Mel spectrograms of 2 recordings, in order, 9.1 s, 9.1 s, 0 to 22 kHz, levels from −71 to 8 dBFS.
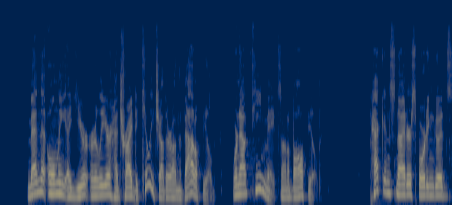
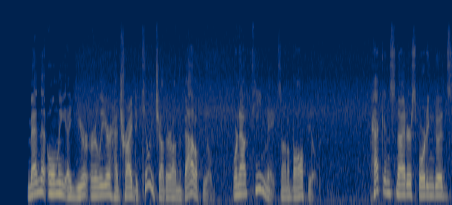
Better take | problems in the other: first | hiss; noticeable; from 1.5 s on; 20 dB below the speech

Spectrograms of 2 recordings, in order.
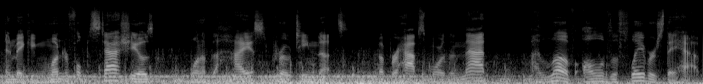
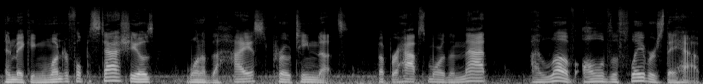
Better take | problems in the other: second | low rumble; loud; throughout; 4 dB below the speech; faint in the second

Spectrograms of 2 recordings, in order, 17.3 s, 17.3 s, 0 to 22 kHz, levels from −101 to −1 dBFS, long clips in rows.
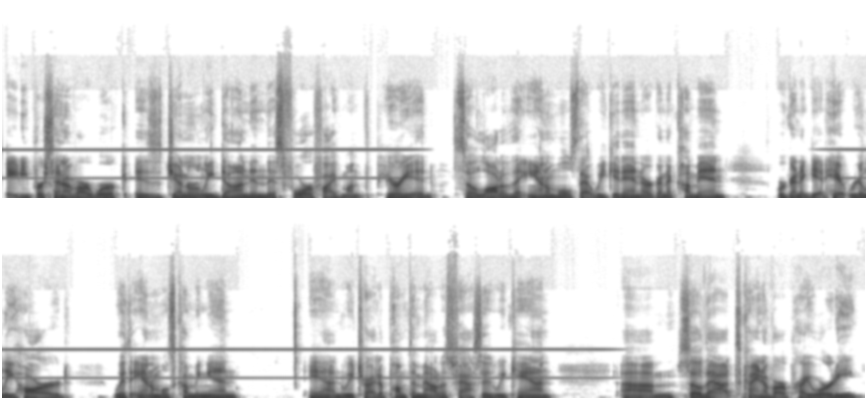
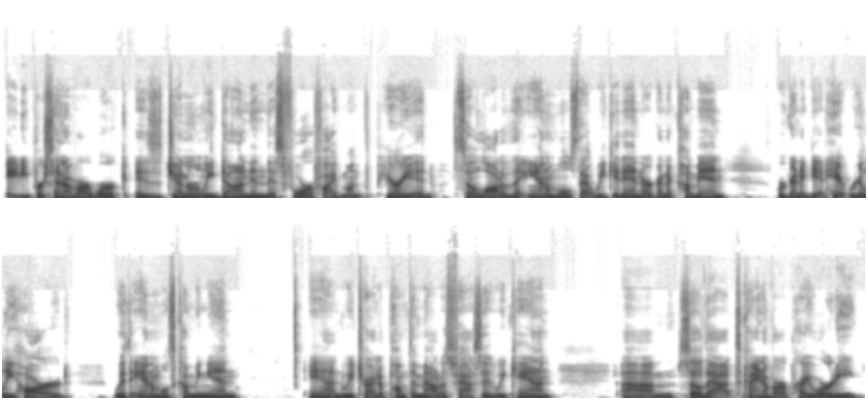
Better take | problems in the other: second | high-pitched whine; noticeable; until 4 s and from 8 to 15 s; 5.5 kHz, 10 dB below the speech

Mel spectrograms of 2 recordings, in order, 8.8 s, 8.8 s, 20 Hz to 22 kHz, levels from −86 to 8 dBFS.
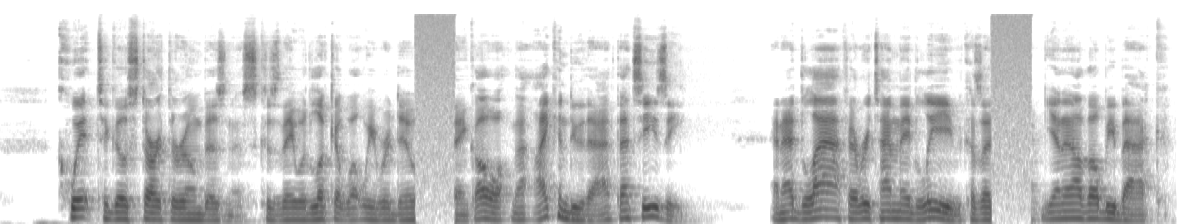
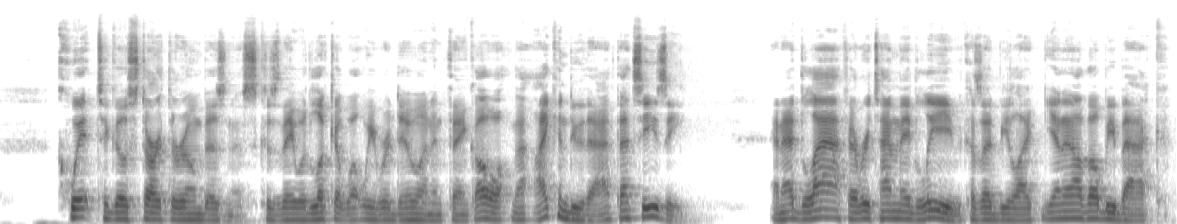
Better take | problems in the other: second | audio cutting out; filled with static; at 3 s and at 7.5 s

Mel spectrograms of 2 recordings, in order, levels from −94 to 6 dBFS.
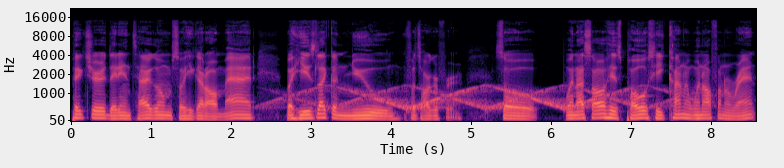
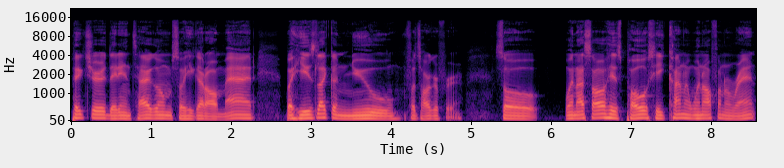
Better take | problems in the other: second | siren; noticeable; from 2.5 to 8 s; peak 7 dB below the speech

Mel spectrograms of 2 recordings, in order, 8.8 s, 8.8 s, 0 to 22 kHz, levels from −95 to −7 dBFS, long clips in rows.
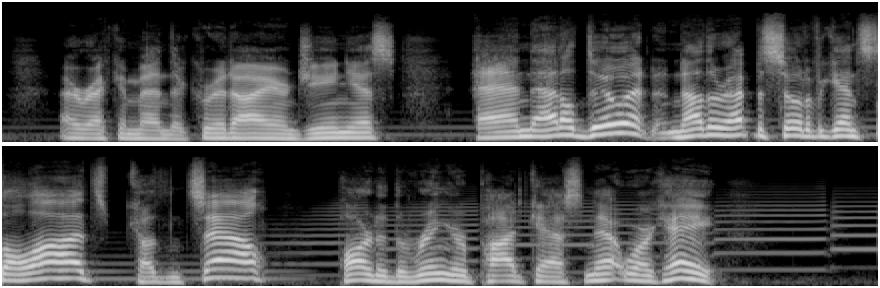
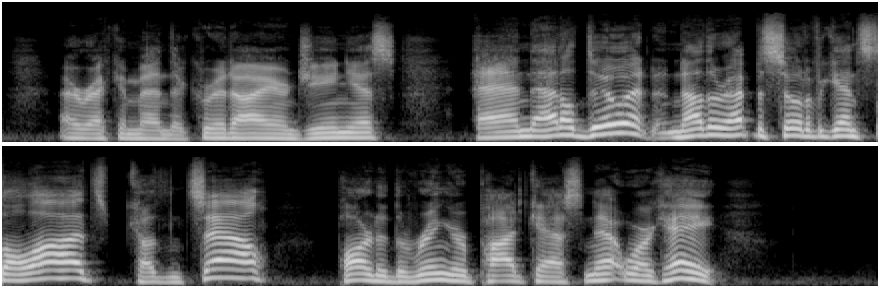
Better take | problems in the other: second | background music; faint; throughout; 25 dB below the speech

